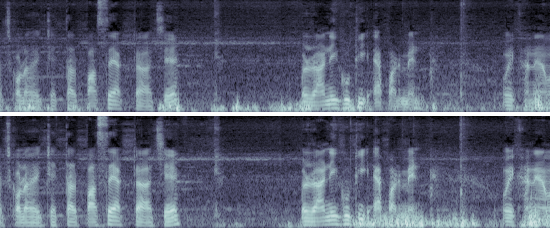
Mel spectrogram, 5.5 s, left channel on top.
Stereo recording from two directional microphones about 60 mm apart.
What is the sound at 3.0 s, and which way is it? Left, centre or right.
Speech, centre.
